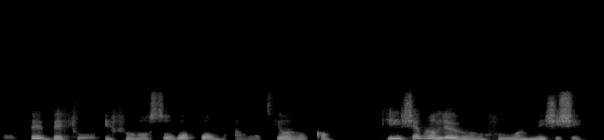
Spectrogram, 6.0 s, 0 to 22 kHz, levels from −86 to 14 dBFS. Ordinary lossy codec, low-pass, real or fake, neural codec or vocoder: none; none; fake; codec, 16 kHz, 0.5 kbps, X-Codec, HuBERT features, trained on balanced general audio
